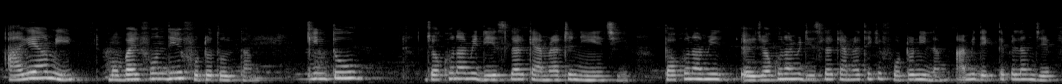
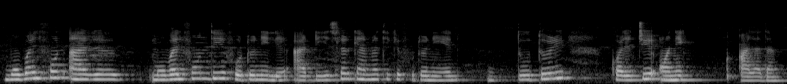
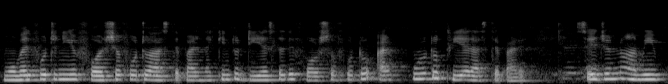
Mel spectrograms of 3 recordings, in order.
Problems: none marked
